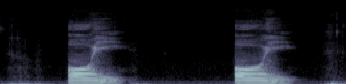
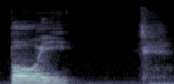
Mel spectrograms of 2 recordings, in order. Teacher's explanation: It starts round and it finishes slightly wide.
